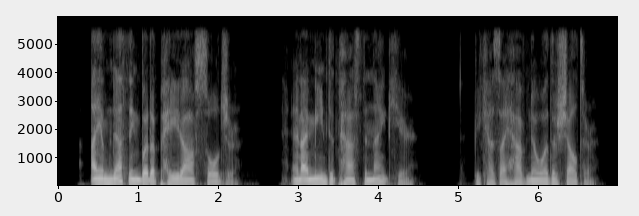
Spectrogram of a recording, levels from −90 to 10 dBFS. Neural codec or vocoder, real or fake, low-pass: codec, 16 kHz, 4 kbps, FunCodec, trained on LibriTTS, 50 frames a second; fake; 5.4 kHz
